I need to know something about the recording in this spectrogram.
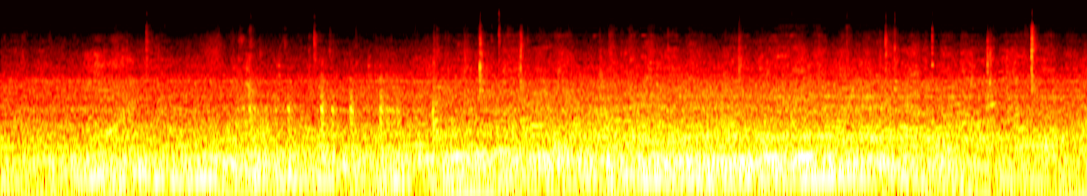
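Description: A bus engine roars louder for a while, then settles.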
